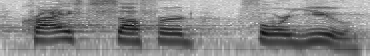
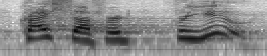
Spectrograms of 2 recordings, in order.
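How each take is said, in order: First: Slow, weighty reading of Christ suffered for you; slow emphatic reading. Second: Christ hit first and hardest, for you pressed home; stress on Christ. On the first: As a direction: let each word land. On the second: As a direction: make it personal, punch Christ. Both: Shown as a demonstration. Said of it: "makes it real personal".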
